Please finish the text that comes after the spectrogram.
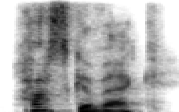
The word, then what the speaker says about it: Hoskovec: again i'm scott anderson today i'm with hoskovec did i say it right you did you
